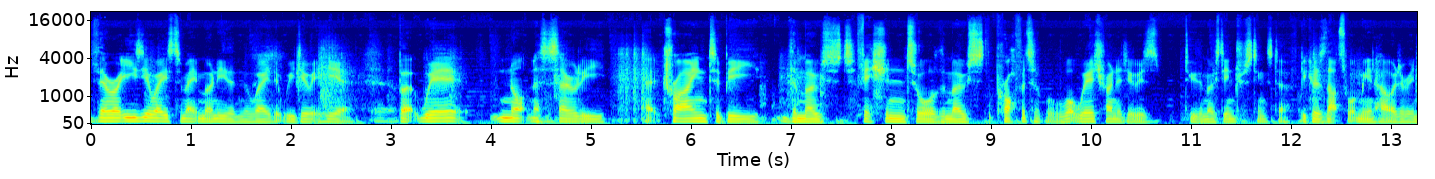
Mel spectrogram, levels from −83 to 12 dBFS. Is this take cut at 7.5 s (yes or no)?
yes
